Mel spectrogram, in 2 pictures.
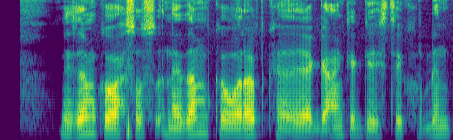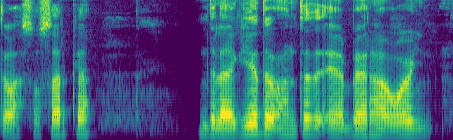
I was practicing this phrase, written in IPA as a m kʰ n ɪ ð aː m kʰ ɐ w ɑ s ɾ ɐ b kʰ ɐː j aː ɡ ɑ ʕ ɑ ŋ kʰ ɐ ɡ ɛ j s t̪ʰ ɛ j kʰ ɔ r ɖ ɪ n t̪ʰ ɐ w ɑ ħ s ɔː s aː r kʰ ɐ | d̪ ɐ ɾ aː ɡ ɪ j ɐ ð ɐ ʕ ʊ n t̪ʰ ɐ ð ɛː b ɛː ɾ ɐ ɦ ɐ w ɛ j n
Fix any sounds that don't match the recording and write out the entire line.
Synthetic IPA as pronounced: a m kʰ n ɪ ð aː m kʰ ɐ w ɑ ɾ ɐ b kʰ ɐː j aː ɡ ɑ ʕ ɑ ŋ kʰ ɐ ɡ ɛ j s t̪ʰ ɛ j kʰ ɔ r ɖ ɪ n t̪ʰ ɐ w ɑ ħ s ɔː s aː r kʰ ɐ | d̪ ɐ l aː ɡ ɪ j ɐ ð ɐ ʕ ʊ n t̪ʰ ɐ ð ɛː b ɛː ɾ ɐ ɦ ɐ w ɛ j n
